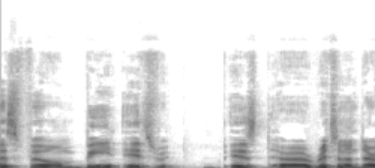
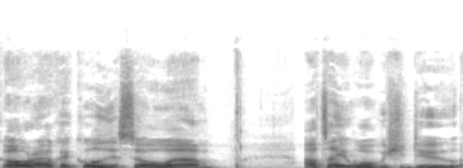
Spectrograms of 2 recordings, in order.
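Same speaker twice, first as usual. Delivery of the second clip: higher, offhand presidential brush-off; breezy dismissal; 5 semitones higher than usual. Acted. President responding to news of the comet, breezy dismissal. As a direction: brush it off lightly, pitched up. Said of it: "the president is kind of like".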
